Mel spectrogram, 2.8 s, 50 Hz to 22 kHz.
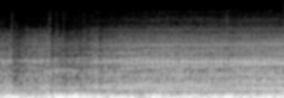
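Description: A 2016 Yamaha R6 motorcycle engine idles steadily while warming up, a continuous close rumble with a faint whine on top and no talk.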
